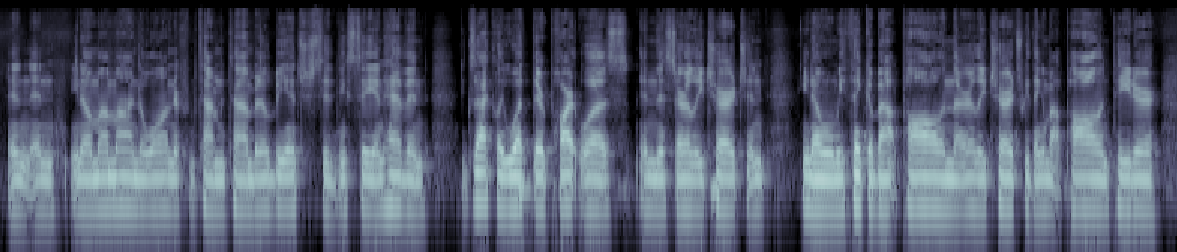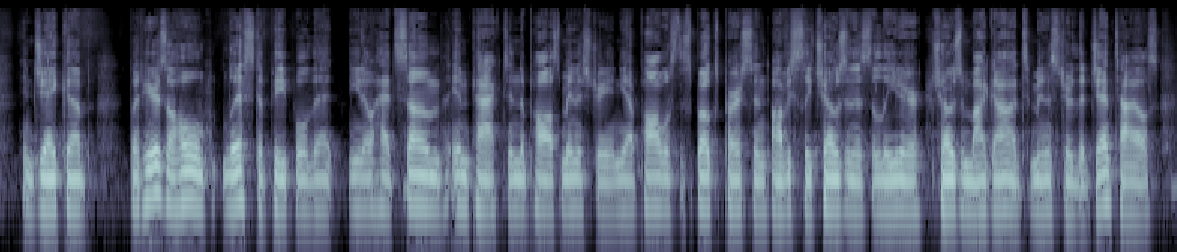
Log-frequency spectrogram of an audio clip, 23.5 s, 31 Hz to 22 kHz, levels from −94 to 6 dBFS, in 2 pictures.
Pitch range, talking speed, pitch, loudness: 105-110 Hz, 210 wpm, 105 Hz, -27 LUFS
